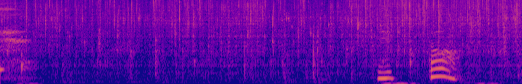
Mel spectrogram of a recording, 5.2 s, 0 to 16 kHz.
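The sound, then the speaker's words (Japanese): Kakiage tempura of carrot, onion and small shrimp deep-frying in oil makes a steady, fine crackling sizzle throughout. The bubbling stays fairly faint and even from start to finish. “かき揚げはさすがに大きいので2分間しっかり揚げます。”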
